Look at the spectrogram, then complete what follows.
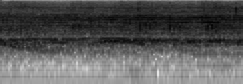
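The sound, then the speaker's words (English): An audience shouts and claps in jubilation to God, a steady, dense roar of many voices that holds at an even level throughout, with no single voice standing out. “Can you shout and clap in jubilation to God?”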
